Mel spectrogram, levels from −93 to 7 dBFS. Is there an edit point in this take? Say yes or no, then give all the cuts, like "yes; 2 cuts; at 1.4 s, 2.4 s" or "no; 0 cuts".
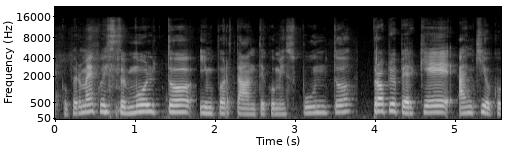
no; 0 cuts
